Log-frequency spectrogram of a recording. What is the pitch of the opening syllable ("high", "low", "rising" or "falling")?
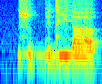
low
